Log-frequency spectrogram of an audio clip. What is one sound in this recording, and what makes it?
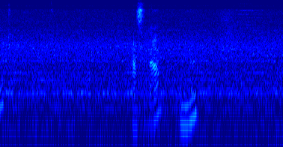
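A button on a charging unit is pressed with a soft click.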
